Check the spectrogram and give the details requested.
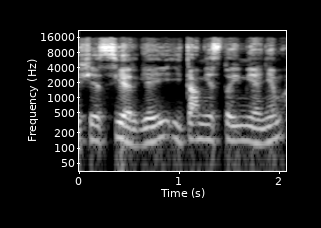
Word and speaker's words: Siergiej: Znaczy na wschodzie jest to imię, nie wymawia się Siergiej jak sierpień, czy sierota, czy sierp, tylko wymawia się Siergiej i tam jest to imieniem, a Aleksander jest nazwiskiem.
